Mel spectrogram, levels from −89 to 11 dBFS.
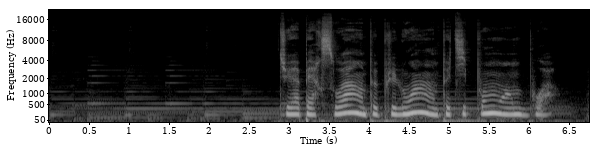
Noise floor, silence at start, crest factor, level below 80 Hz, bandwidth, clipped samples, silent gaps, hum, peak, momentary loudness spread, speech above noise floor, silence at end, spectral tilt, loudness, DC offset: -57 dBFS; 0.05 s; 14 dB; -54 dBFS; 16.5 kHz; under 0.1%; none; none; -16 dBFS; 12 LU; 29 dB; 0.45 s; -5.5 dB/octave; -29 LUFS; under 0.1%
